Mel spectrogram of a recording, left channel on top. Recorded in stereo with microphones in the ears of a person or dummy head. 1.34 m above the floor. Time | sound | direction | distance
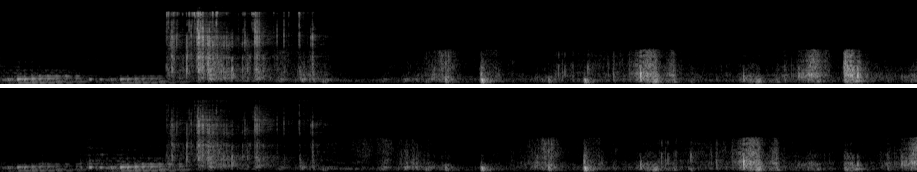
1.7 | a rattle | 60° left (ahead or behind) | 0.7 m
